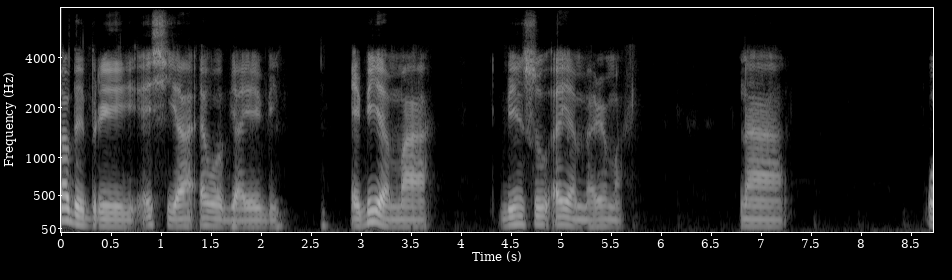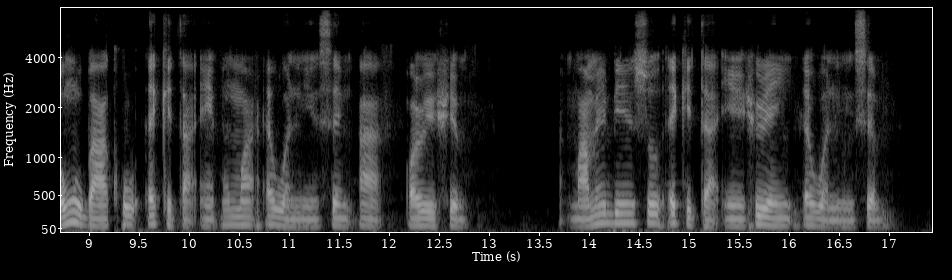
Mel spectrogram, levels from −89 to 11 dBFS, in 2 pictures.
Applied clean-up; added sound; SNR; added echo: neural mask model DeepFilterNet 3.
